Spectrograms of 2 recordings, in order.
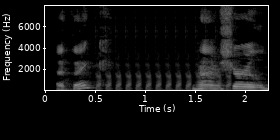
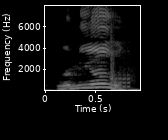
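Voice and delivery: much higher pitch, rising at the end; higher desperate scream; 11 semitones higher than usual. Acted. Trapped in a coffin, begging Reginald, higher scream. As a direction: push the plea up into a shriek.

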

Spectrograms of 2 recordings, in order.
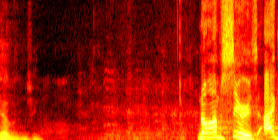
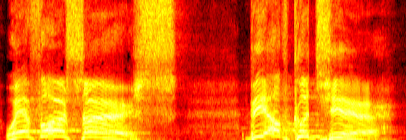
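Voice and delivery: Paul proclaiming; much slower than usual. Acted. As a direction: shout it over the storm, then drop to a hush. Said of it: "Paul's standing up on the ship today saying".

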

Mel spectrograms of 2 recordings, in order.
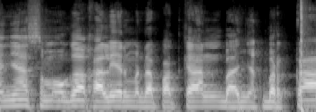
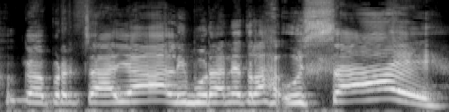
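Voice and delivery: hammed-up wail, higher and slow; mock lament; 9 semitones higher, much slower than usual. Host mock-wailing to listeners that the holiday ended. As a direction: whine like the holiday's over for good.

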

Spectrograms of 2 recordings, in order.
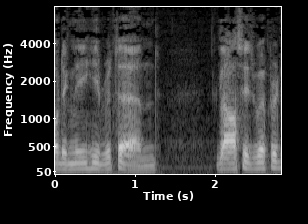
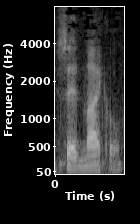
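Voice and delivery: ordinary delivery, nothing marked

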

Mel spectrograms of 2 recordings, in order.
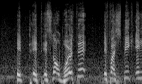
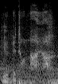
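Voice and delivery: lower, soft menacing whisper; whispered accusation; 8 semitones lower, 8 dB quieter than usual. Acted. Accusing his lying friend, low menacing whisper. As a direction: hiss it like a villain.

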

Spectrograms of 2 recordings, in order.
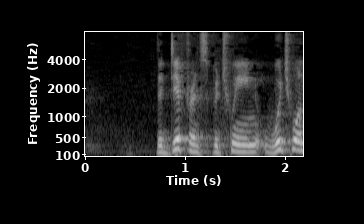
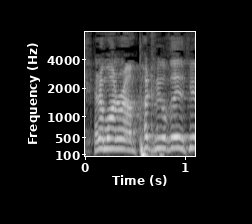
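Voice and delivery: building rant; 7 semitones higher, 12 dB louder, much faster than usual. Acted.

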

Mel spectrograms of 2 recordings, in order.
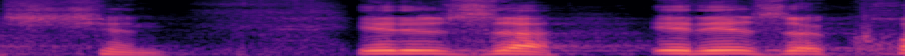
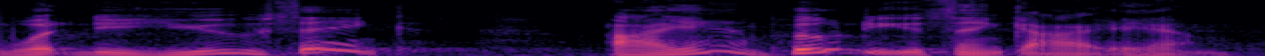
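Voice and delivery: soft, lowered question; quiet questioning; 4 semitones lower, 9 dB quieter than usual. Retold or imitated. Jesus asking the believer directly, soft and low. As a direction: drop low to put the question to them.

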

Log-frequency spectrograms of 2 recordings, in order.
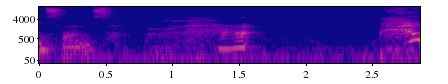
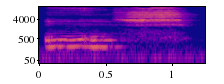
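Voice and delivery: loud, drawn-out Fish; teaching the word Fish; sounding out fish; 5 dB louder than usual. Shown as a demonstration. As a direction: say Fish slowly and loudly, as a word to learn. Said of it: "Nick tried one more".

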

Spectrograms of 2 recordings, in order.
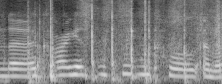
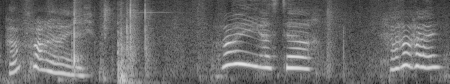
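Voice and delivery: high, bright call to the horses; high greeting voice; 11 semitones higher, much slower than usual. Real, not acted. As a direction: sing out a high hello to pets.

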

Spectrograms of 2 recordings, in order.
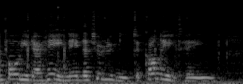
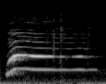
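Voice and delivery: high whoop; 7 dB louder than usual. Real, not acted. Exclaims while falling.

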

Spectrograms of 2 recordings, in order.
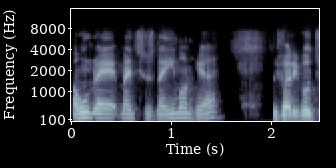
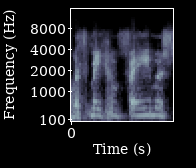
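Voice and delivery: higher, mocking sing-song; mocking online crowd; 6 semitones higher, 4 dB quieter than usual. Mimicking online crowd piling on a man, higher mocking voice. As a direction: sneer like a gleeful internet mob. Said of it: "everyone was online going".

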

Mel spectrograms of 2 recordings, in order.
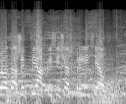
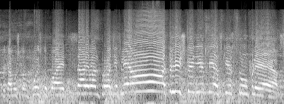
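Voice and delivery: higher excited live commentary; wrestling commentator; 4 semitones higher than usual. Real, not acted. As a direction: hype up the suplex. Live play-by-play of the match.

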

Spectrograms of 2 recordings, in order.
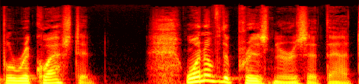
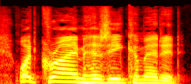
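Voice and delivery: loud, high demanding question; 7 semitones higher, 9 dB louder than usual. A narrator's reading. Pilate challenging the mob, loud demand. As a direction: fire it out as a challenge. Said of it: "Pilate demanded".

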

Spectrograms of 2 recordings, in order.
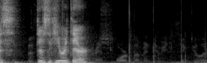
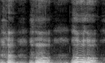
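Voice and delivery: panicked yelps; 6 semitones higher, 5 dB louder, much slower than usual. Real, not acted. Panicked yelps in horror game.

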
